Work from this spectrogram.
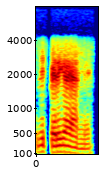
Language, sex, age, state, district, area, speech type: Telugu, male, 18-30, Andhra Pradesh, Annamaya, rural, conversation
